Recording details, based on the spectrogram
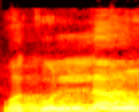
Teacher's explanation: واو ہونٹوں کی نا تمام گلائی سے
